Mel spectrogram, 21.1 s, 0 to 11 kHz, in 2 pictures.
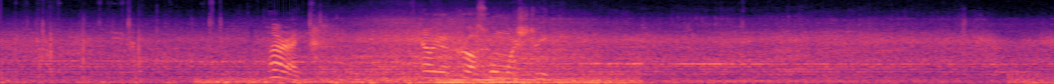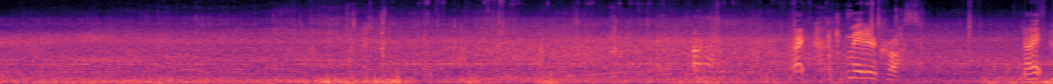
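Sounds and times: road traffic hum: 0:00.0 - 0:21.0.

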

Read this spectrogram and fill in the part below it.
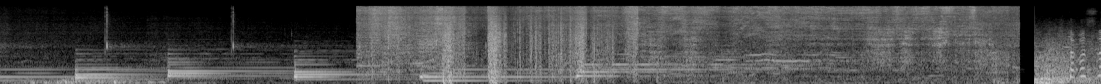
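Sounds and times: compressed air hissing: 0:03.6 - 0:10.3.

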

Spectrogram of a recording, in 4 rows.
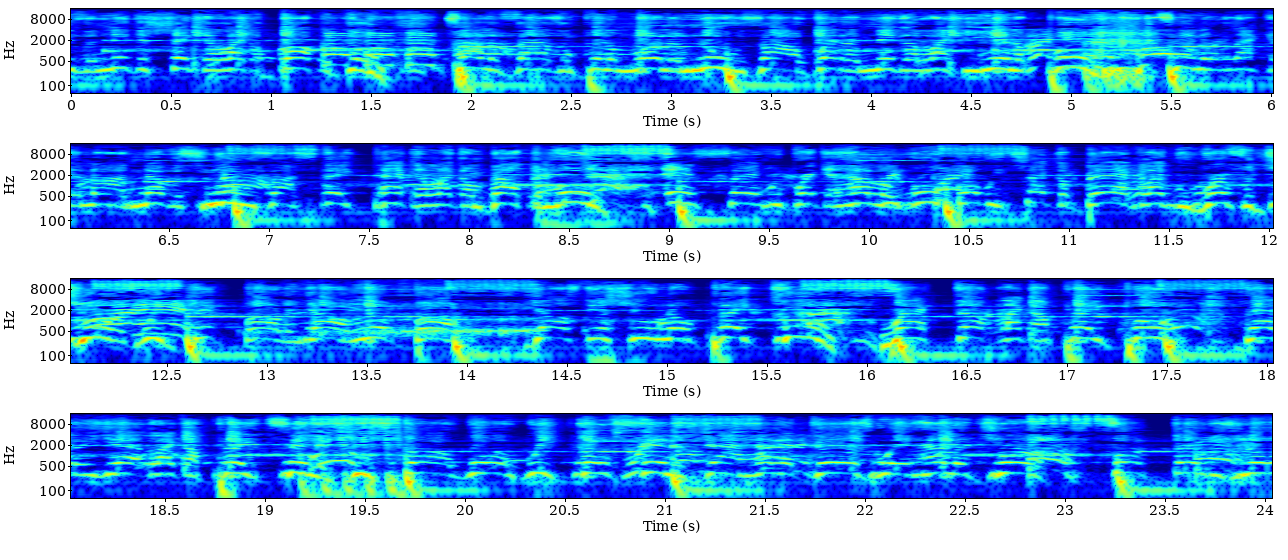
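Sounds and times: rapping over a beat: 0:00.0 - 0:24.0.

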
